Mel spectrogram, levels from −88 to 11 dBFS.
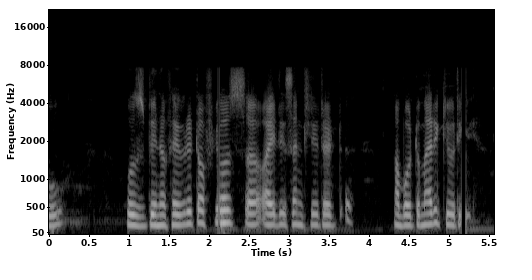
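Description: Lost packets on an ADPCM call desynchronise the decoder's predictor and step size from the sender's in this G.722 speech recording. A 20 ms loss at 2.12 to 2.24 s, right after "been a favorite of", and a 60 ms loss at 5.16 to 5.25 s leave hard-edged silent gaps, with speech resuming slightly distorted until the decoder resettles.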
